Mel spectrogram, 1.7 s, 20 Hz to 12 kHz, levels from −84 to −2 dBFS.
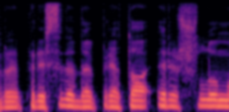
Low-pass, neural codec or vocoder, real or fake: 10.8 kHz; none; real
